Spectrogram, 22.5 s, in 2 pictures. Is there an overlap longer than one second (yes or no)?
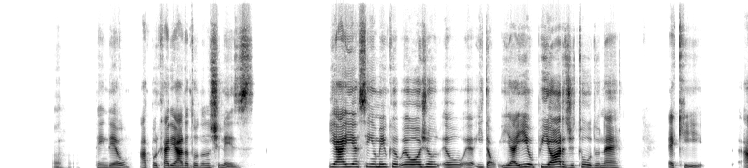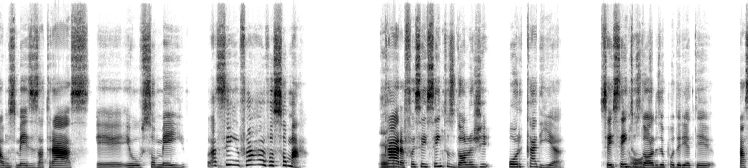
no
